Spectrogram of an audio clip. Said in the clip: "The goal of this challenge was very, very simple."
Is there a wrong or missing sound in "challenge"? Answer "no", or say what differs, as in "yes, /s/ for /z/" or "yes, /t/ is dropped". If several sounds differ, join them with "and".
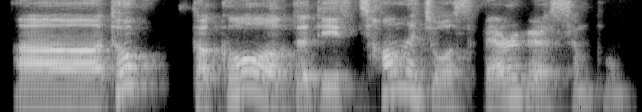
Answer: yes, /n/ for /l/ and /n/ is dropped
